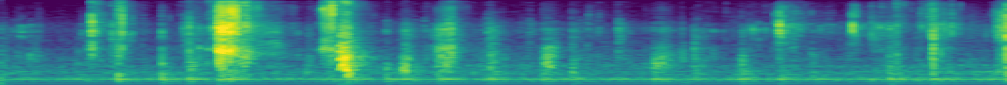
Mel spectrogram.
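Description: Close-up crunching as potato chips and a chip-stuffed burger are bitten and chewed. The crunches are irregular and crisp, loudest about a second in and again shortly after, over a faint steady hum from an air conditioner.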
